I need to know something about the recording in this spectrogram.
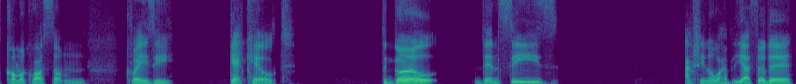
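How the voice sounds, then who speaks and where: A man's voice: mid-range voice, clear, resonant tone, no room sound, clean studio sound. A man with an Irish accent, a podcast co-host giving a casual, conversational film review and thinking aloud as he goes. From Ireland.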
